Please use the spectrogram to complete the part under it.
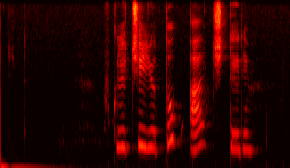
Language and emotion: Russian, neutral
